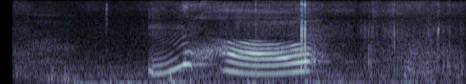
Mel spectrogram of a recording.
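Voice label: "ni hao", Mandarin Chinese, female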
